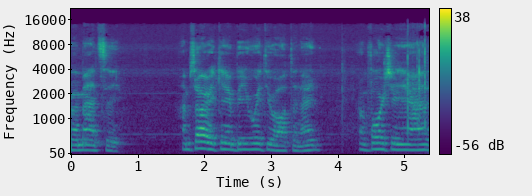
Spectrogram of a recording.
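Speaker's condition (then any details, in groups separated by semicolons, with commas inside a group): ALS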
